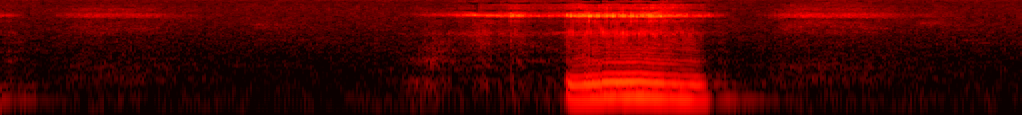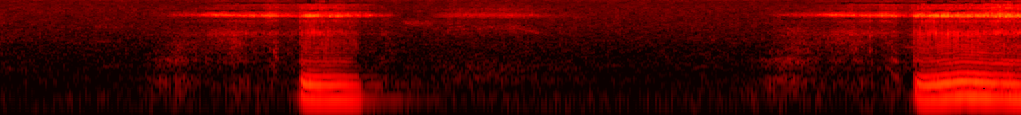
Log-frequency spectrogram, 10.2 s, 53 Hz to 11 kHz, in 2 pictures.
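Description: Deep, rattling snores on each breath in, about three in ten seconds, roughly 18 breaths a minute, with quiet breaths out: ordinary snoring.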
